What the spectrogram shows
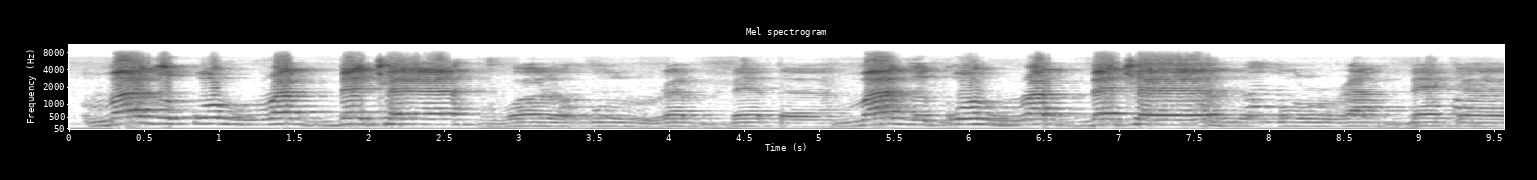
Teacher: دیکھیں دو را آیا ہے، ایک وَاذْكُرْ را ساکن اور اس کے بعد رَبَّكَ، دونوں کو تفخیم کے ساتھ پڑھیں گے۔ پہلے والے را کو تفخیم کے ساتھ اس لیے پڑھیں گے کہ را ساکن ما قبل پیش ہے نا، جی دوسرا والا قاعدہ، اور دوسرے والے را کو پہلے قاعدے کے تحت کہ را پر زبر ہے، ٹھیک۔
